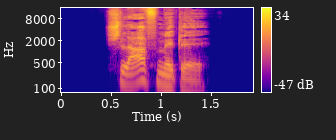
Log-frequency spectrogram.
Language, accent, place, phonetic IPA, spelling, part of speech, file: German, Germany, Berlin, [ˈʃlaːfˌmɪtl̩], Schlafmittel, noun, De-Schlafmittel.ogg
- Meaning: soporific, hypnotic, sleeping pill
